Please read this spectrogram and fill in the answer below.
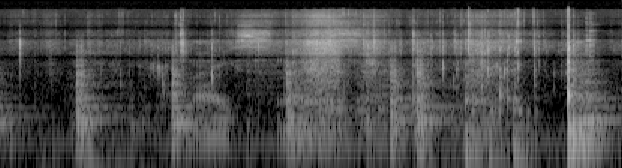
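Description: Wet squelching of hands working marinade into a raw pork shoulder, with a sharp knock near the end.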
